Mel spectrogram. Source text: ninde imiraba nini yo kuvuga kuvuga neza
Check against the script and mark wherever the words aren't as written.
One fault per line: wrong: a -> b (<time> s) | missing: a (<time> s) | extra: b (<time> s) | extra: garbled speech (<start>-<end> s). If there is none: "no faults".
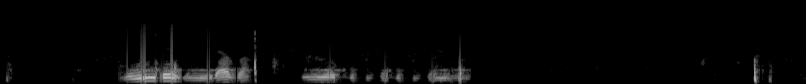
no faults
